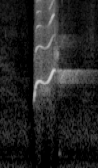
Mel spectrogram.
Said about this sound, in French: écoutez-le jouer au foot avec sa professeure. Qu'est-ce que tu veux Je comprends pas. Ah, tu veux que je siffle Oui. Ah, siffler. Alors tu dis siffler. Siffler.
